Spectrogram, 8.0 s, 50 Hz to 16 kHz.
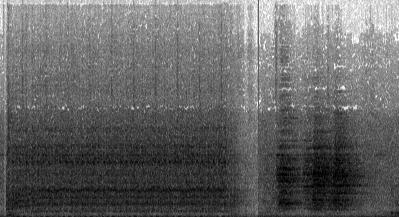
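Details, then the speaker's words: Barn-find 1930/31 Ford Model A coupe, unused since 1964, first start attempt with a leaking carburetor: the starter churns about three beats a second for five seconds with no fire. With the choke off it won't catch; it needed to be held on full choke. "chok's off I think you got to just choke it you just you just got to choke"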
